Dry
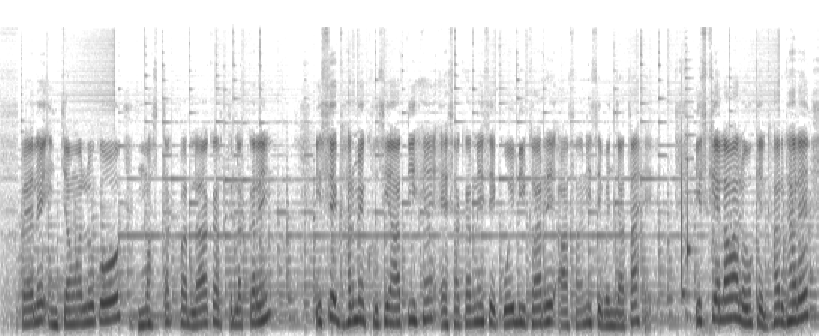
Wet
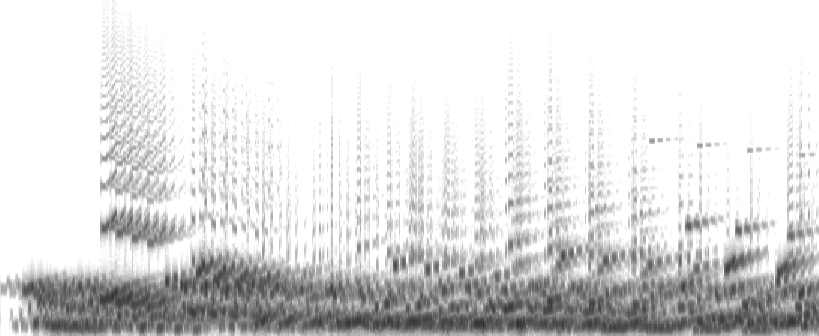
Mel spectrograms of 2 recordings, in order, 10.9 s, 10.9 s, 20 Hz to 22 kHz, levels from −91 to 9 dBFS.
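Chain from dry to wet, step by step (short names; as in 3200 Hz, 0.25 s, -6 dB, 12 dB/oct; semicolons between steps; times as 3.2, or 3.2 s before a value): inharmonic rescaling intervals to 120%; notches 50/100/150 Hz; spectral gain 1.29–2.92, 230–1200 Hz +8 dB; thirty-one-band EQ 630 Hz +6 dB, 3150 Hz +5 dB, 5000 Hz -6 dB; AGC gain up to 5.5 dB; in parallel at -9 dB: wrapped overs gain 10 dB; on the sum: loudest bins only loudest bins 1; hard clip -15.5 dBFS, distortion -17 dB; on a send: frequency-shifting echo 0.107 s, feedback 31%, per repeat +33 Hz, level -8.5 dB; on the sum: echoes that change speed 0.12 s, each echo -1 st, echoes 3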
